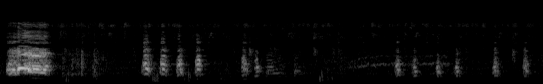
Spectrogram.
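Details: Henhouse chicken announcing a laid egg, one loud harsh squawk followed by quieter evenly spaced clucks in short runs.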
